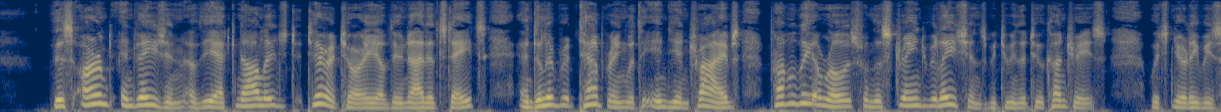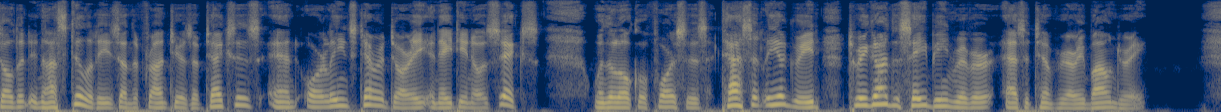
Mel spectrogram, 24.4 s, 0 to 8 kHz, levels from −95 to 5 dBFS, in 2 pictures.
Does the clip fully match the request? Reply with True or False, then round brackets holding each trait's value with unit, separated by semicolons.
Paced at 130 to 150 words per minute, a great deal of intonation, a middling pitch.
True (140 wpm; 5.7 semitones; 145 Hz)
